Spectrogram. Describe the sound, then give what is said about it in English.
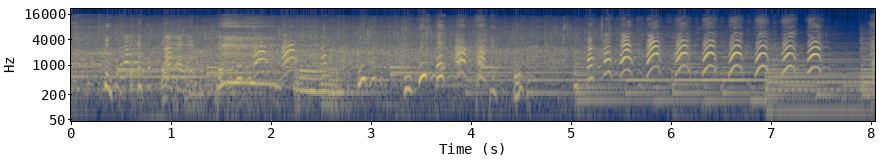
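A monkey, Riley the ice skating monkey, chatters and hoots, its squeaky calls growing more rhythmic into a rapid run of repeated high whoops near the end, with no talking. “Riley, the ice skating monkey!”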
